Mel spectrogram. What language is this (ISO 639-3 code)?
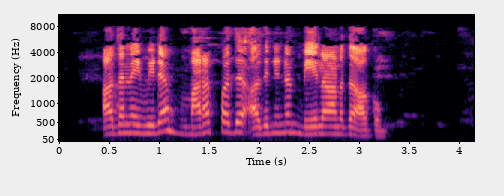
tam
